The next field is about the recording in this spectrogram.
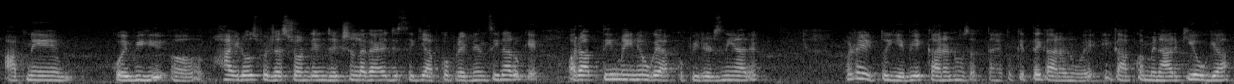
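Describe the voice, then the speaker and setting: Indian female doctor-presenter, mid-pitched, instructive and direct, code-mixing English; slight background noise. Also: flat delivery, a little fast, darkish tone, lo-fi sound. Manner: instructive, direct address, English terms and tags like "alright" mixed in. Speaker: gynecologist presenting a health channel. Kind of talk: explanatory medical advice to camera.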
